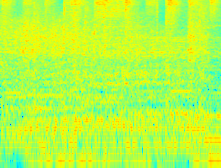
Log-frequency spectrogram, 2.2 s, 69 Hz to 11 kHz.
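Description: Background music over a steady rushing engine noise from a Bombardier CL-415 Super Scooper water bomber.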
